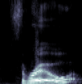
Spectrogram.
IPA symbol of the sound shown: θru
